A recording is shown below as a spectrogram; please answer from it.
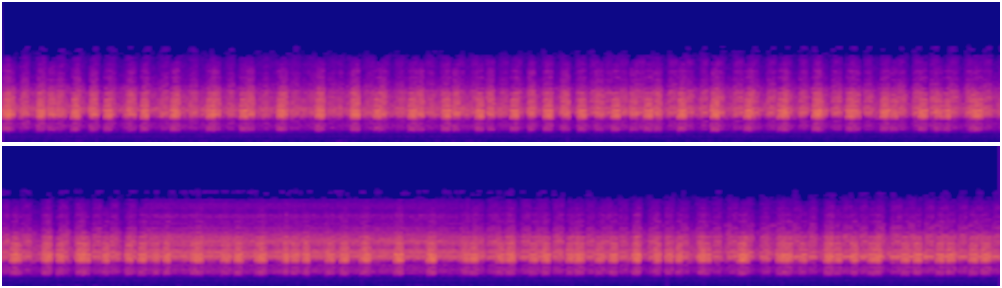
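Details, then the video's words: Greek pine forest cicadas in midsummer: an unbroken, high, sizzling drone throbbing in quick pulses, evenly loud from start to end, the insects the only sound present. "Cicadas singing in midsummer - Nature sounds from the Greek fauna - Sounds of cicadas"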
